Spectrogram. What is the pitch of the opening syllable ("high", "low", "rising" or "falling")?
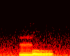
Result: falling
